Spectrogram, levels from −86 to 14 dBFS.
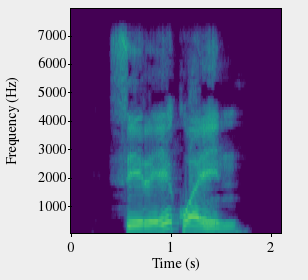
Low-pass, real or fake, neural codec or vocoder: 7.2 kHz; fake; vocoder, 24 kHz, 100 mel bands, Vocos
